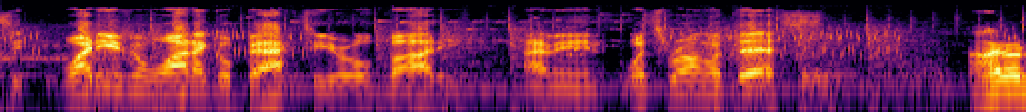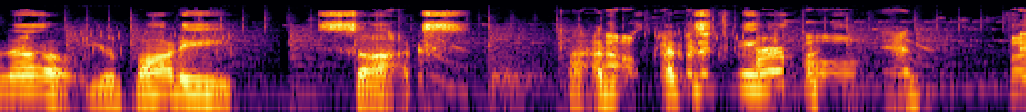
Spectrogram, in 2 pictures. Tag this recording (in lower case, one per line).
speech
music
